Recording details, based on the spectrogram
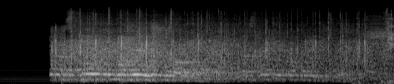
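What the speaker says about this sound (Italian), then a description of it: "Tantissimi gli applausi" Applause from an audience begins abruptly after a moment of near silence, with steady clapping that gradually softens.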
